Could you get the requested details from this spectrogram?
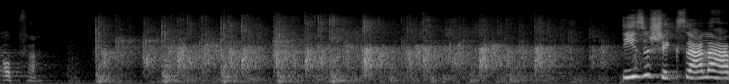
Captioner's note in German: Beifall SPD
